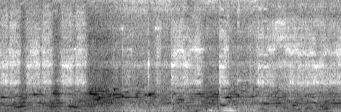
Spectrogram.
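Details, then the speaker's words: High, hissing, scraping spray of an ultrasonic scaler with a water jet, removing heavy tartar from a small dog's back teeth, with red, irritated gums, during veterinary dental cleaning. "the next tool we use is an ultrasonic scaler it uses ultrasonic waves to blast the tier off the teeth sprays water at the same time so the teeth don't get"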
